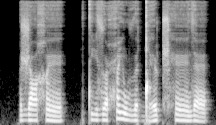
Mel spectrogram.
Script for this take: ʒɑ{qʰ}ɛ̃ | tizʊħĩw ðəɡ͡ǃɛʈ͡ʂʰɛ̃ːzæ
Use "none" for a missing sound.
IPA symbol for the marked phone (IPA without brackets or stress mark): χ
